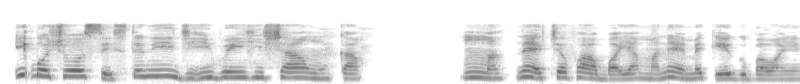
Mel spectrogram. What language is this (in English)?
Igbo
